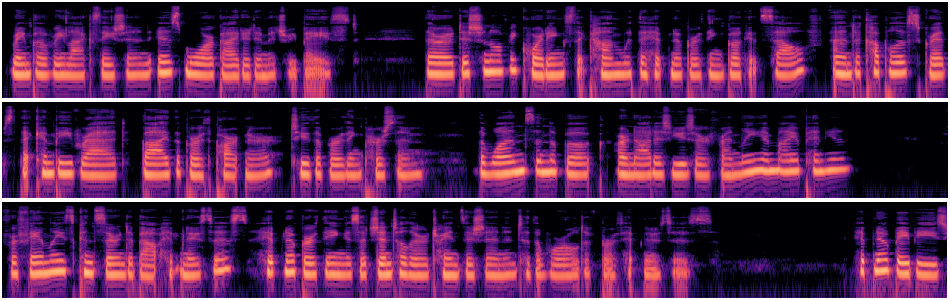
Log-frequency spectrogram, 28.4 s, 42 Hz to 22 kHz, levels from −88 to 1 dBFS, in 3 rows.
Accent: American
